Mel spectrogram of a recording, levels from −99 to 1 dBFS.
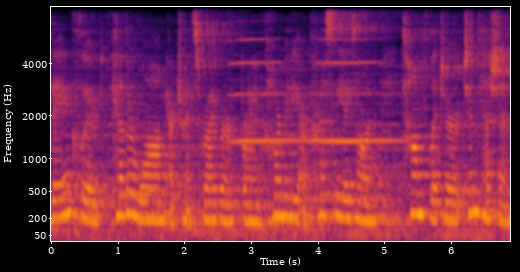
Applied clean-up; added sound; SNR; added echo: none; Wind instrument, woodwind instrument; 10 dB; reverberation time 2.3 s.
